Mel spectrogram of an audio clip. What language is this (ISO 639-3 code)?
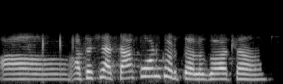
kok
